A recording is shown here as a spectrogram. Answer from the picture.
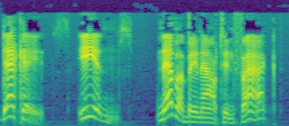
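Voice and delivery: put-on high, very slow, dreamy old ruler; tipsy old Seraph. A narrator's reading. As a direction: drift through each word like a sleepy drunk. Seraph rambling on.

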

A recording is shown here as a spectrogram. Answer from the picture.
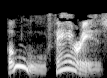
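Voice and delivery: dazed, drawn-out little exclamation, slightly high; Miss Level mumbling. A narrator's reading. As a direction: marvel woozily at the sight. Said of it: "she mumbled".

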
